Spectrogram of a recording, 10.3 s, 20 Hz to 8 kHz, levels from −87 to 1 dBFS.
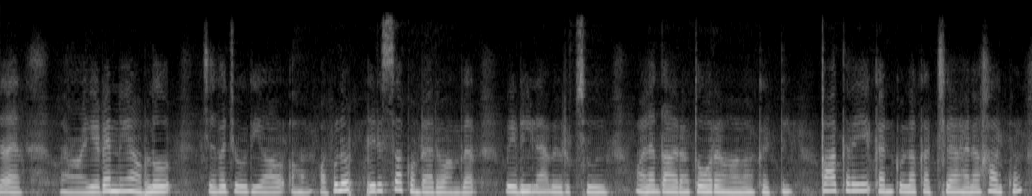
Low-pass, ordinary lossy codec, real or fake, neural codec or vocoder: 7.2 kHz; none; fake; codec, 16 kHz, 1 kbps, FunCodec, trained on LibriTTS, 50 frames a second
